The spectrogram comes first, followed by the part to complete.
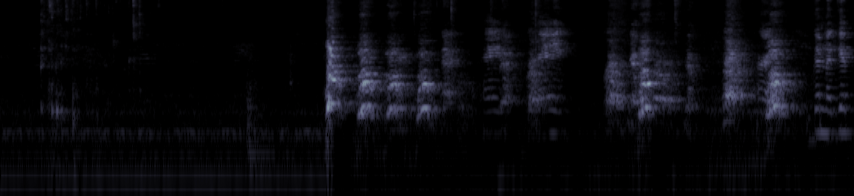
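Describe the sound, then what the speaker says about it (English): A run of dog barks from about a second and a half in, several sharp bursts in close succession, fairly loud and nearby. "Sorry about the dogs."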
